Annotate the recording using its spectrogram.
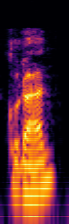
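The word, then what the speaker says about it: قرآن: 금요일 이슬람 알아보는 시간입니다 꾸란 코란네 코란의 아랍어 발음은 꾸란이 그리고 또 마오메이 아르버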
